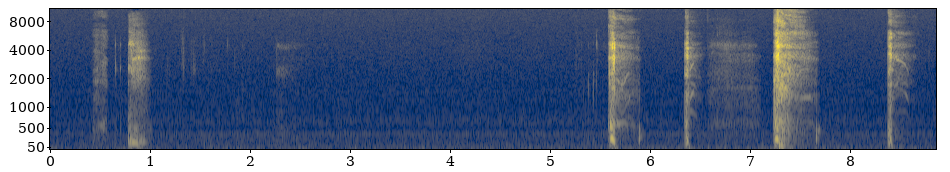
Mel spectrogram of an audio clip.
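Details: Real recording of a person with a cold that began with a sore throat, now coughing up lots of phlegm: five harsh cough bursts in a quiet room, some rattly and wet, a productive cough.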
